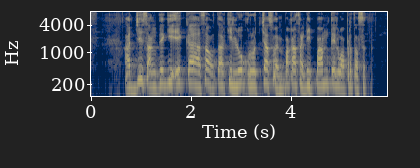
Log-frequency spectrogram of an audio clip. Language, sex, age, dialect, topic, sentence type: Marathi, male, 36-40, Standard Marathi, agriculture, statement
